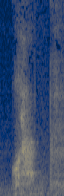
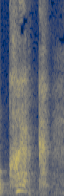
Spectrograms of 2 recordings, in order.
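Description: First: Hushed, unvoiced sound-effect word; whisper. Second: Said in the usual way. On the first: Imitating a villain echoing a breaking arm, whispered. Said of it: "and he'll just whisper". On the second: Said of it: "it'll go crack".

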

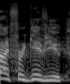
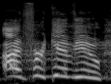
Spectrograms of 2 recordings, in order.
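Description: First: Said in the usual way. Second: "I forgive you" much higher and slower, hammed-up movie tears; mock tearful forgiveness. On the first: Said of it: "I've done". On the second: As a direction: overplay a sappy film moment of forgiveness. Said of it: "with tears in your eyes".

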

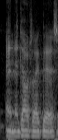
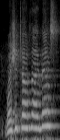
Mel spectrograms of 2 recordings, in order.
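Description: First: Said in the usual way. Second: Much higher, sing-song lilt; high affected sing-song voice. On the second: Shown as a demonstration. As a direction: lift it into a bright sing-song.

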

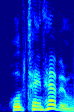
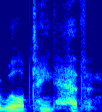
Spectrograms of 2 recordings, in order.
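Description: First: Said in the usual way. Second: Much softer and lower, falling; hushed promise. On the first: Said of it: "He says that we'll obtain heaven". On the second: Shown as a demonstration. Pastor softly tells congregation the promise, hushed. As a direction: drop it to a near hush.

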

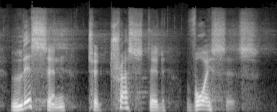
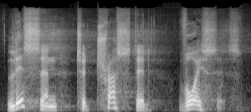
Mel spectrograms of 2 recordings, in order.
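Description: First: Slow, deliberate repeat; slow emphasis. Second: Slow, deliberate echo; slow repeat. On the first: Pastor to church, slow and deliberate. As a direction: lay each word down slowly. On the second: Pastor to church, slow and weighty repeat. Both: Shown as a demonstration.

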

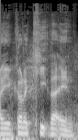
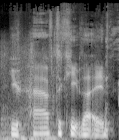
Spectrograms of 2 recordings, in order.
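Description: First: Said in the usual way. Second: Laughing shout through giggles. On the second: Real, not acted. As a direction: say it while cracking up. Laughing at assistant interrupting.

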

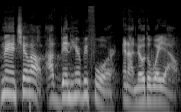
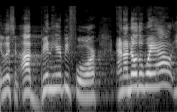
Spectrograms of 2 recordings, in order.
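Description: First: Retold unruffled friend, winding down gently; cool, low-key reassurance; calm reassurance. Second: Loud, raised preaching delivery; building to a high, forceful peak; emphatic exhortation. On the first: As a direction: settle him down, easing lower at the end. Rescuer calms the panicking man. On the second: Acted. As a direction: drive it home to the congregation. Preacher repeats line as exhortation.

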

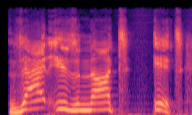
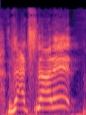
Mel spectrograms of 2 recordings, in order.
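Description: First: "That is not it" said slow, each word hit; slow stressed. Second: Said in the usual way. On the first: Real, not acted. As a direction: slowly punch "That is not it" word by word.

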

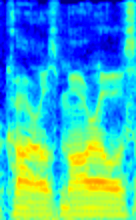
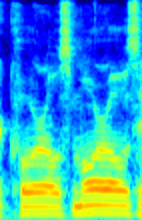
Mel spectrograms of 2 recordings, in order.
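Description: First: "Carl's Morals" with Carl's as one syllable; "Carl's Morals" said as the segment's first name; first pronunciation. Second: "Coral's Morals" with Coral's rhyming with Morals; "Coral's" in two syllables, matching "Morals"; alternative pronunciation. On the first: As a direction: say "Carl's Morals" to rhyme like "Carls Marls". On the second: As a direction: say "Coral's Morals" as a full rhyme. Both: Shown as a demonstration. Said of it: "or Coral's Morals if you prefer".

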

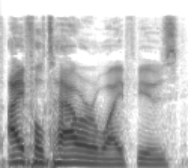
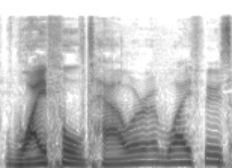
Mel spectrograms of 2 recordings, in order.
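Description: First: Said in the usual way. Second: "Weifel" said with a W in front; slip on Eiffel. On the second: Real, not acted. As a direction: start "Weifel" with a W, echoing "waifus". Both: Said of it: "just not Weifel".

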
